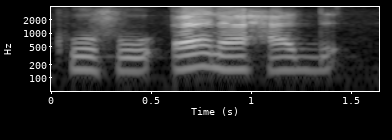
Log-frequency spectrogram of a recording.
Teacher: القلقلة في الدال ونقل حركة الهمزة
